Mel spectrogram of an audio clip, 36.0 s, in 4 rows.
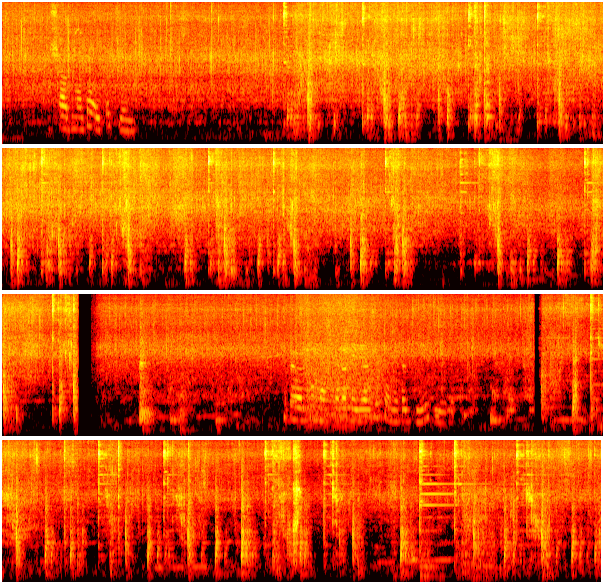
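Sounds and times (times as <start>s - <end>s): vegetables sizzling in a pan: 0.0s - 36.0s
spatula scraping and knocking pan: 4.2s - 19.2s, 25.4s - 36.0s.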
